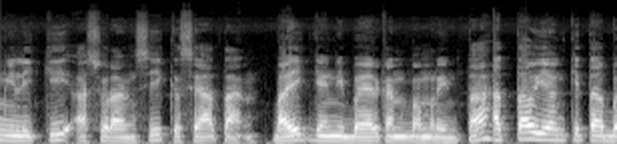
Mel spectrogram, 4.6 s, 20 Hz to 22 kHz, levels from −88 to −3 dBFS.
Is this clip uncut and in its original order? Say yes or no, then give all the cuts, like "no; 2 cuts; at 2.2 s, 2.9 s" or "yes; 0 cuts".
no; 2 cuts; at 1.9 s, 3.7 s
